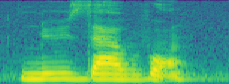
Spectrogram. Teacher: You might have noticed that this is a nasalization right here. We don't pronounce the S and we nasalize this N.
